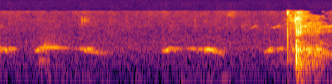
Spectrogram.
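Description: Near silence with a faint bird calling in the background: three short, low notes, each rising and then falling.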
